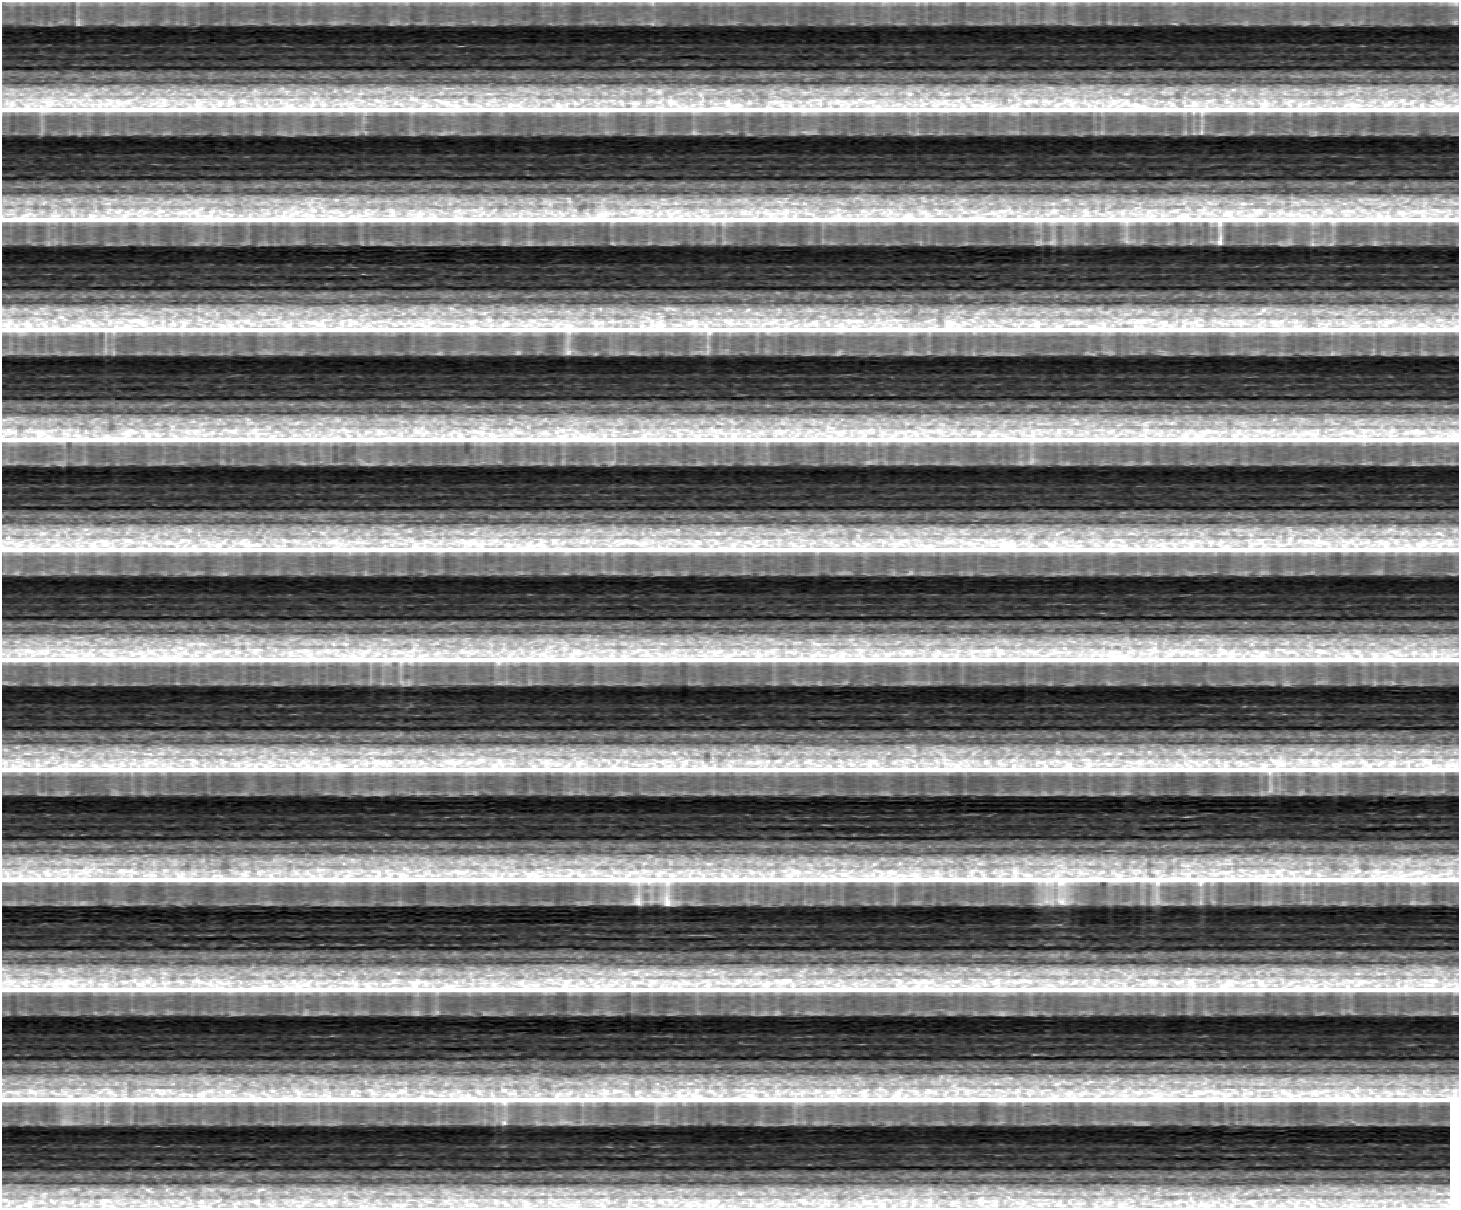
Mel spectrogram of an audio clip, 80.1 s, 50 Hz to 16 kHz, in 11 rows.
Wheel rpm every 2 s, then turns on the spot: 230, 240, 230, 230, 230, 240, 230, 230, 230, 230, 230, 230, 230, 230, 230, 240, 230, 240, 240, 230, 230, 240, 230, 230, 230, 230, 230, 220, 230, 220, 220, 230, 230, 230, 230, 240, 230, 230, 230, 230.
none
